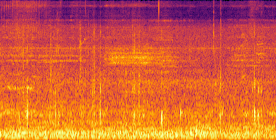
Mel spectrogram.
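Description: A child's bicycle rolling over floor tiles, with light irregular clicks and rattles from the bike, over a steady low background rumble.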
